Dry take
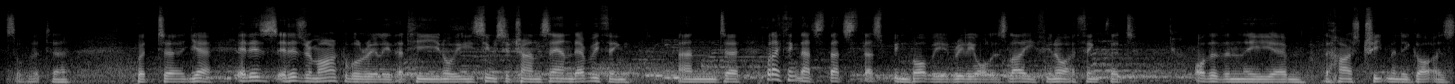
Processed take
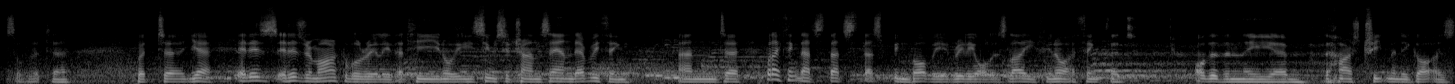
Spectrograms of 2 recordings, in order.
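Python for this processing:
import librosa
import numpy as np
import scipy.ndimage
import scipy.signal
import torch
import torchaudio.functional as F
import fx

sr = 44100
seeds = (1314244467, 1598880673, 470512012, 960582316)

y = fx.ripple_eq(x, sr, per_octave=1.6, db=11, at=(10.98, 13.43))
y = y * librosa.db_to_amplitude(-6.0)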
